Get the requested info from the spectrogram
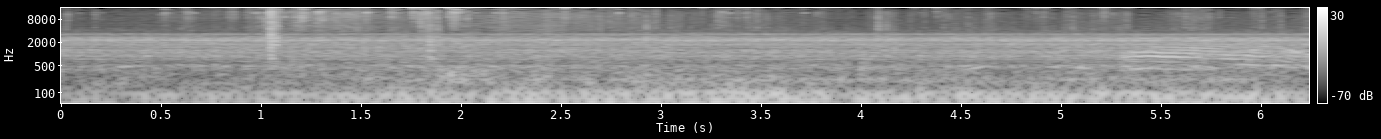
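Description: Received audio from a President Lincoln II+ CB radio on 27.455 MHz upper sideband: steady band noise, hiss over a low rumble, with a faint distant voice coming through near the end.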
